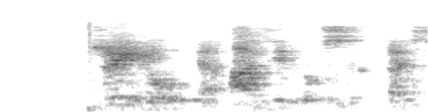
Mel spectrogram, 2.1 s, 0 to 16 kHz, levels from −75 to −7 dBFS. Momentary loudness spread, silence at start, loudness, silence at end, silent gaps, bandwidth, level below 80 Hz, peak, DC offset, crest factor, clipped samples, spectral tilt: 9 LU; 0.45 s; -35 LUFS; 0 s; none; 7.6 kHz; -78 dBFS; -20 dBFS; under 0.1%; 20 dB; under 0.1%; 2.5 dB/octave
